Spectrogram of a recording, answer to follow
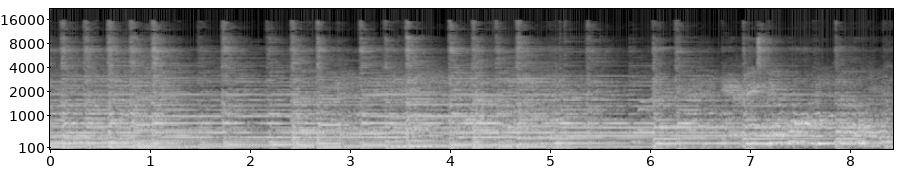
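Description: Acoustic-electric guitar strummed in a steady rhythm through a chord progression, an instrumental passage with no singing.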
